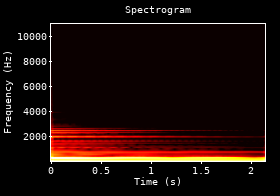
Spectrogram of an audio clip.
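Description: Ibanez electric guitar chord, played through a Boss EQ-200 graphic equalizer pedal, ringing out and slowly fading.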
